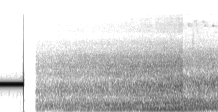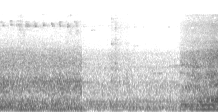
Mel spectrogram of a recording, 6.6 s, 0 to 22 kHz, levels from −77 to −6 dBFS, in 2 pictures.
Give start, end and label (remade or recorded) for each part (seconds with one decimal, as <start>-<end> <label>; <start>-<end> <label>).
0.0-6.6 recorded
